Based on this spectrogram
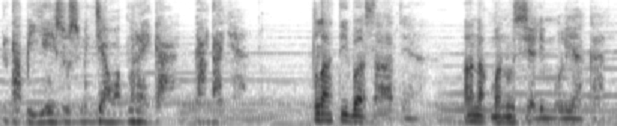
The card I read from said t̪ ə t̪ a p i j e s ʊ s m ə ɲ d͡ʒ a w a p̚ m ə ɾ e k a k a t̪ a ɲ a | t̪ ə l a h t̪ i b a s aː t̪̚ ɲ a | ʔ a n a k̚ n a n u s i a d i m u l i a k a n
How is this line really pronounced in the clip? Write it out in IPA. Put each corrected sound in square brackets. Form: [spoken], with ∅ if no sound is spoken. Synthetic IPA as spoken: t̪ ə t̪ a p i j e s ʊ s m ə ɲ d͡ʒ a w a p̚ m ə ɾ e k a k a t̪ a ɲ a | t̪ ə l a h t̪ i b a s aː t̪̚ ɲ a | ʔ a n a k̚ [m] a n u s i a d i m u l i a k a n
